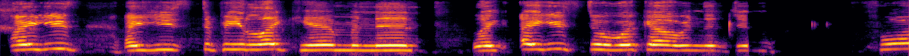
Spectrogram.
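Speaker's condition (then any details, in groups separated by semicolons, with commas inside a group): Cerebral palsy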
